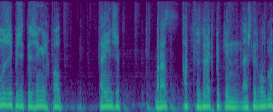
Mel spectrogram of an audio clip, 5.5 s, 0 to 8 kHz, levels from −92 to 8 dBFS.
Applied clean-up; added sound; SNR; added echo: neural separator model SepFormer DNS4.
